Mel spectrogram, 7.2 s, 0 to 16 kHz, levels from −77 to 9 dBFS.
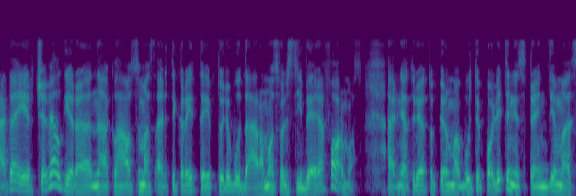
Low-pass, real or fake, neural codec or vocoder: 7.2 kHz; fake; codec, 16 kHz, 4 kbps, FunCodec, trained on LibriTTS, 50 frames a second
